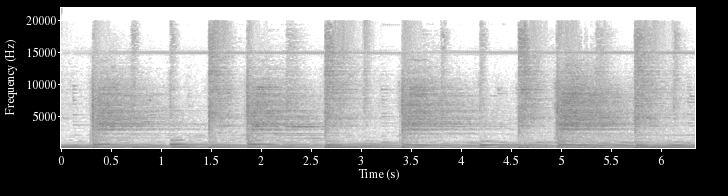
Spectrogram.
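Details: Guitar music with steady drum beats and sustained chords fills the recording, with no animal calls.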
